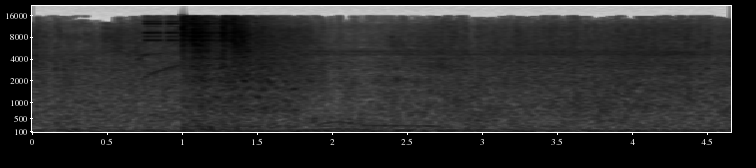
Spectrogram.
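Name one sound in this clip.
Fire roars in a burst of flame.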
